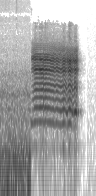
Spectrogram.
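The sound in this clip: A goat bleats once, a single wavering, nasal call of about a second with strong harmonics, following a brief stretch of low rumbling noise.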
